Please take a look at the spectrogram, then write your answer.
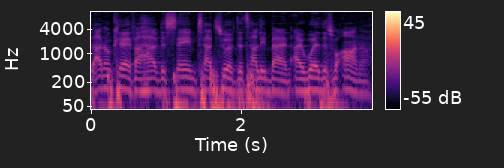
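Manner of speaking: put-on a weak, low Russian accent; bad Russian accent. Quoting a wild guy's tweet in a bad Russian accent. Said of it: "a Russian accent. My accent sucks".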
